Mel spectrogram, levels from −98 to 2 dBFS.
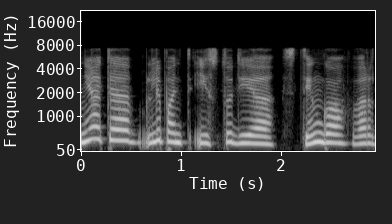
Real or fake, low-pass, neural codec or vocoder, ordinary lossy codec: real; 7.2 kHz; none; AAC, 96 kbps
